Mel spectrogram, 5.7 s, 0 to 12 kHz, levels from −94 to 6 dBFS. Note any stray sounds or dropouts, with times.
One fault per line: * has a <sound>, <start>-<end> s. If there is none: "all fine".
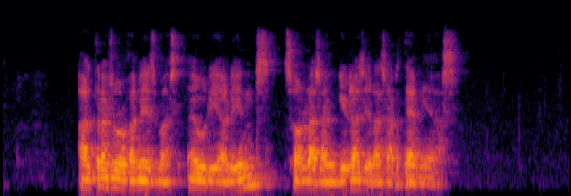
all fine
